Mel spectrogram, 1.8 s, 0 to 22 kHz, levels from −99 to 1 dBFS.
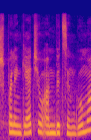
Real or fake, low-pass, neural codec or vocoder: fake; 14.4 kHz; vocoder, 44.1 kHz, 128 mel bands, Pupu-Vocoder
